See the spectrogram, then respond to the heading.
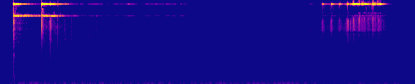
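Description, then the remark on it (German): A gold coin drops and rings with a bright metallic clink, bouncing twice, then a lighter shimmering jingle of coins follows after a pause of near silence. “Sei da, hast du eine Golddukaten?”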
